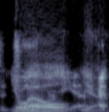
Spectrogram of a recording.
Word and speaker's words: Joel: yeah, because It's I've always Joel pronounced it Joel Yoel. Armia. Yeah, Everyone's saying it's Joel Joel Armia. Yoel. I'm like, that's not right.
